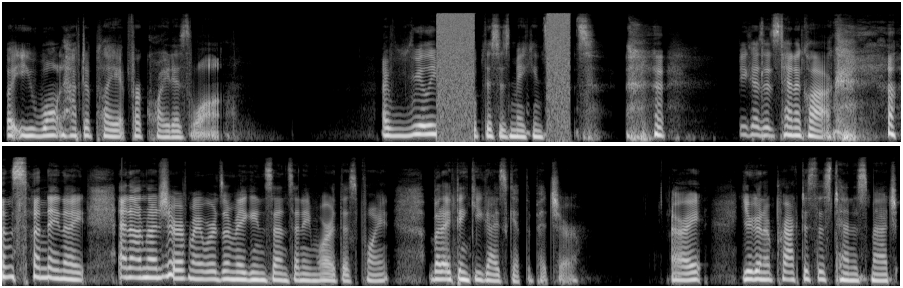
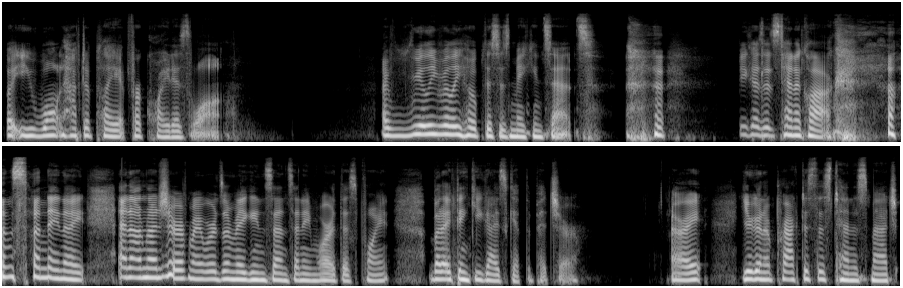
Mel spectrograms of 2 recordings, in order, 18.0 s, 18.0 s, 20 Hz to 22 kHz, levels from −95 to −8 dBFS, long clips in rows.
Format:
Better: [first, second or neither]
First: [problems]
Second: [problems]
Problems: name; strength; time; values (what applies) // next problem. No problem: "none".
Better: second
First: audio cutting out; filled with static; at 4.5 s and at 5.5 s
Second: none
